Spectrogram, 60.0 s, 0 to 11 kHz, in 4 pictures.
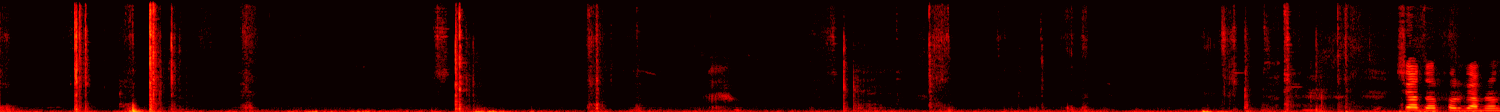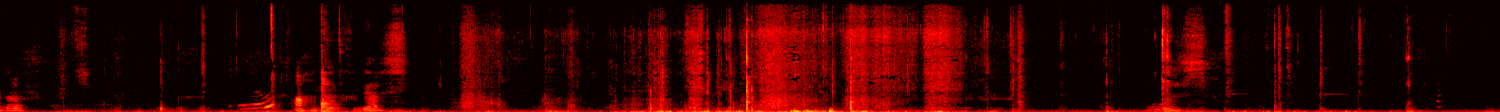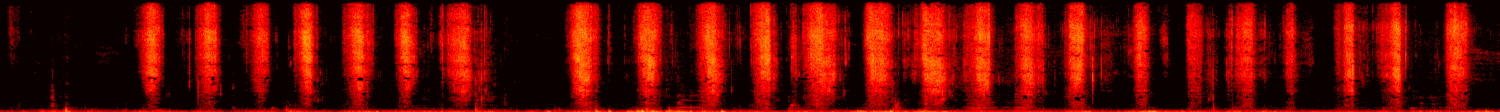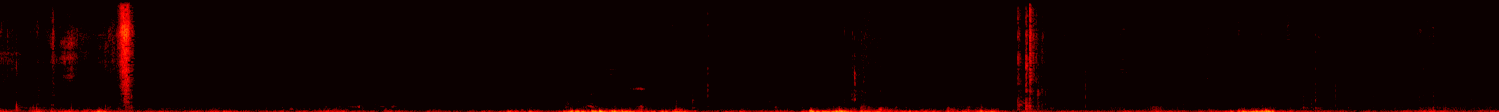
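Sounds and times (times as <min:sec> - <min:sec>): rustling noise: 0:19.4 - 0:26.0
broom scrubbing wet stone: 0:31.4 - 0:35.0, 0:35.6 - 0:44.8.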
